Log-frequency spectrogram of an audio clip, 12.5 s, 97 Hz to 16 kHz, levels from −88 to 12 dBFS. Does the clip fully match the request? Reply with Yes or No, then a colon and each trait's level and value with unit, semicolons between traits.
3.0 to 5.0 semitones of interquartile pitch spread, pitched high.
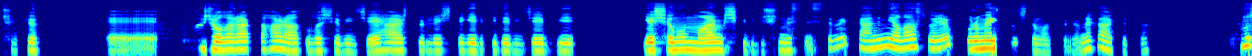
No: average, 3.5 semitones; medium, 170 Hz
